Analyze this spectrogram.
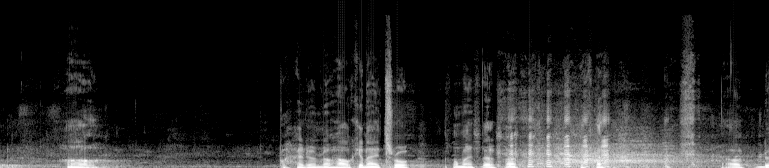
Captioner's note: laughter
